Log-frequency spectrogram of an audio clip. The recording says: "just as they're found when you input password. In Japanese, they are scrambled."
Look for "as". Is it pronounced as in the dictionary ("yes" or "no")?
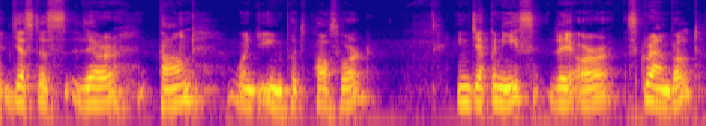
no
